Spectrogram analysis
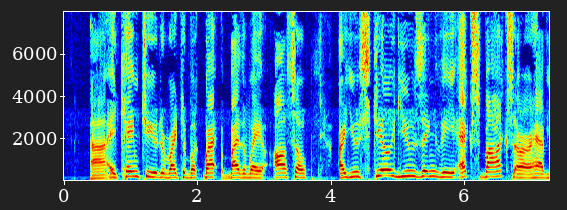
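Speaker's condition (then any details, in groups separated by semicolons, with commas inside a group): No condition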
